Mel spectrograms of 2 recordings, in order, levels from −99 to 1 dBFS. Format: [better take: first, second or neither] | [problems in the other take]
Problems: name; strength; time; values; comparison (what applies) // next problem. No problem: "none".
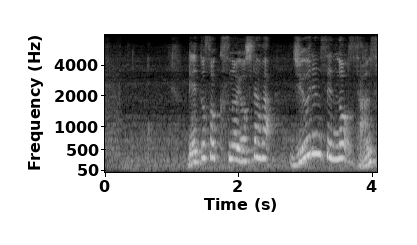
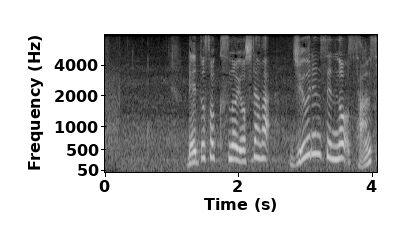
second | room echo; dies away in 0.4 s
